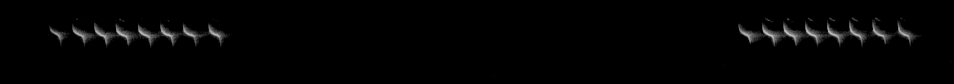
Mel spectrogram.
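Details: Marsh tit repeating its call: two bursts of about eight fast, high, downward-sliding notes each, separated by roughly five seconds of silence.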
